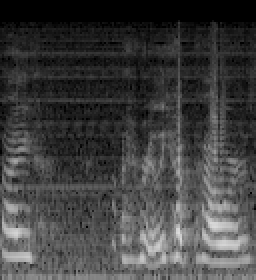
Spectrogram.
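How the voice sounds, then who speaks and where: Lady doing a solemn anime schoolgirl, high soft mellow voice, really unhurried, kinda gloomy. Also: dull audio. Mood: sad, pleading. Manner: slow, deliberate, solemn delivery. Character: gloomy, soft-spoken teenage anime schoolgirl with eerie powers. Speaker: amateur voice actor auditioning. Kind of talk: anime fan dub audition, acted lines.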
